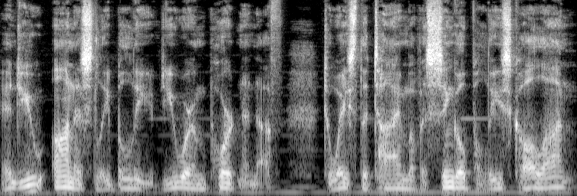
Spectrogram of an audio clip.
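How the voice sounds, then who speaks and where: A man playing an imperious, bitter senator in an audio comic, gravelly and stern, speaking formally. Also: very deep voice, steady tone, moderate pace, exaggerated voice. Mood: bitter, scornful. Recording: music behind the voice.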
